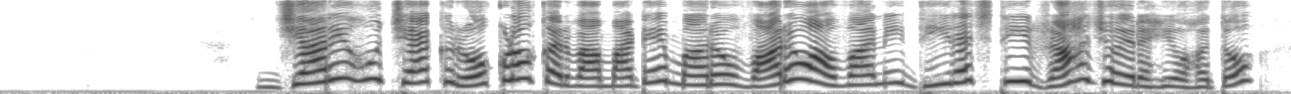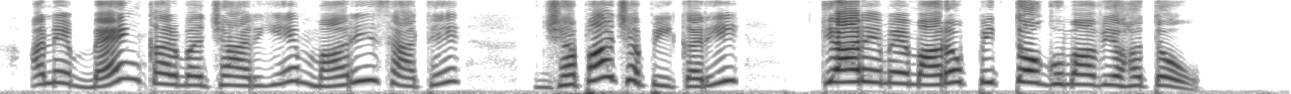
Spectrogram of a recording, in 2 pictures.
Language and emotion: Gujarati, angry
